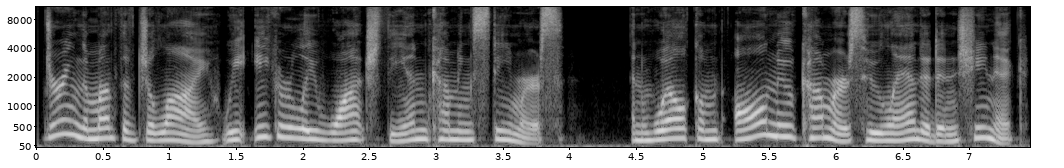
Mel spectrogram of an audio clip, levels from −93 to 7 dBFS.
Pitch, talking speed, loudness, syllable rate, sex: 205 Hz, 160 wpm, -15 LUFS, 4.9 syllables/s, female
